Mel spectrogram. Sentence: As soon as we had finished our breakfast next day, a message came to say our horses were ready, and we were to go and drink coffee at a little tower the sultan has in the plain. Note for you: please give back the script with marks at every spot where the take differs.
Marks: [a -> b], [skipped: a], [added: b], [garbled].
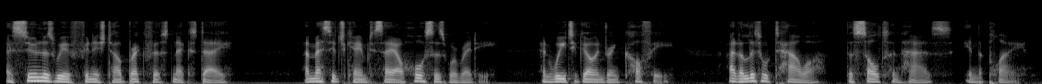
As soon as we [had -> have] finished our breakfast next day, a message came to say our horses were ready, and we [skipped: were] to go and drink coffee at a little tower the sultan has in the plain.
